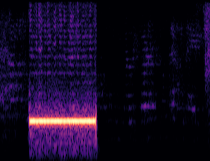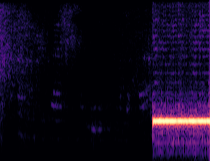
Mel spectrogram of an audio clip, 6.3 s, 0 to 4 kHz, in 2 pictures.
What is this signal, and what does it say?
Ringback tone (Europe, 425 Hz), with speech.
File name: out- -2017- - - .6181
